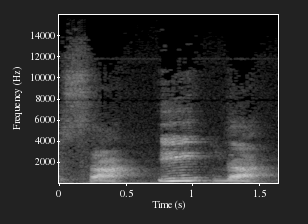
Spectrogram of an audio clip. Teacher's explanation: a sílaba mais forte é aquele I do meio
